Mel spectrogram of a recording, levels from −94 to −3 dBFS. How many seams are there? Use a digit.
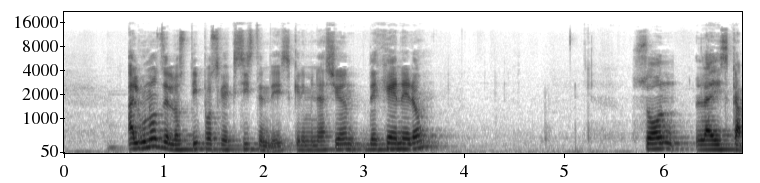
0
